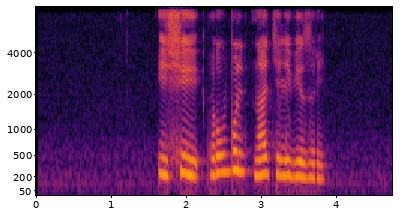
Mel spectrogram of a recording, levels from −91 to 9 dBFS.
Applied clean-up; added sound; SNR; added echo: none; none; none; none.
